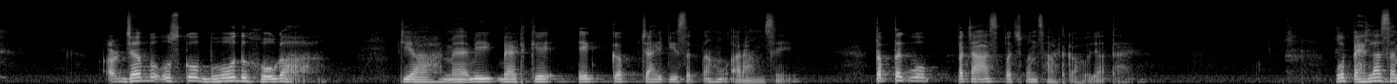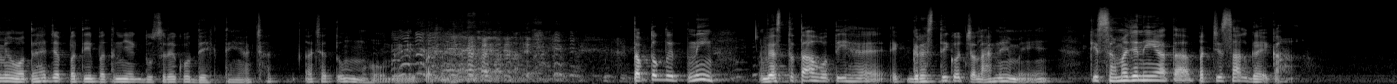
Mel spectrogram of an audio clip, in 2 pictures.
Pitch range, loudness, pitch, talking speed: 115-155 Hz, -24 LUFS, 130 Hz, 145 wpm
